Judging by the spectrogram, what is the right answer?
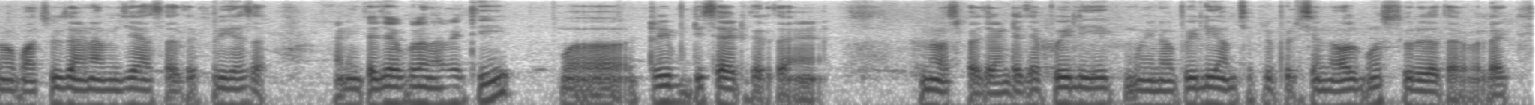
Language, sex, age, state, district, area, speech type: Goan Konkani, male, 30-45, Goa, Salcete, rural, spontaneous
